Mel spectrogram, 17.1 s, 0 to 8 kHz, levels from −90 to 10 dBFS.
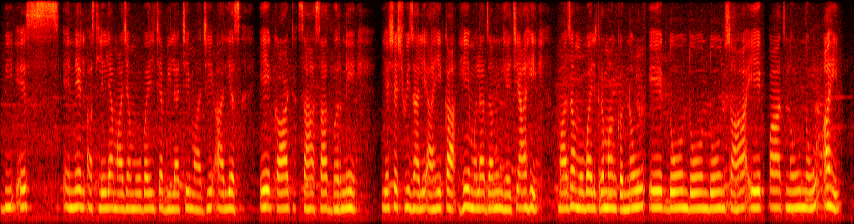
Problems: constant background noise, continuous background conversations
